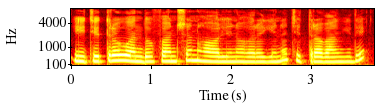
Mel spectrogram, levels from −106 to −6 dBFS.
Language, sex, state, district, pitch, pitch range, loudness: Kannada, female, Karnataka, Bidar, 225 Hz, 215-250 Hz, -15 LUFS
